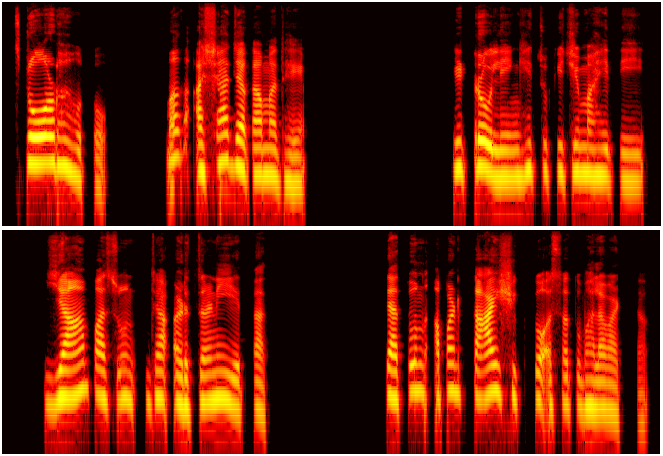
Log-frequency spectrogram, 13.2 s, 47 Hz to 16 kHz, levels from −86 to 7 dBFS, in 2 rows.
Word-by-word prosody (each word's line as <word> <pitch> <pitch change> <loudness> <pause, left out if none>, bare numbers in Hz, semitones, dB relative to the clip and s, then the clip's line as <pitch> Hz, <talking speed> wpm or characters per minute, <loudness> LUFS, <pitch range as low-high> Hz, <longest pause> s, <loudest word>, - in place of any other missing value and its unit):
Stored 240 0 +7
होतो. 200 -7 -4 0.6
मग 275 - -1
अशा 205 +6 +1
जगामध्ये 180 -8 0 1.5
ही 210 - 0
ट्रोलिंग, 170 -6 +3
ही 195 +3 -2
चुकीची 190 -1 -7
माहिती 170 -5 -4 0.7
यापासून 210 -2 +3 0.2
ज्या 200 +1 -1
अडचणी 185 +3 -1
येतात, 155 -2 -5 1.2
त्यातून 225 +4 +1
आपण 240 +3 -1
काय 215 +3 +6
शिकतो 200 -2 -5
असं 170 +1 -7
तुम्हाला 160 -2 -2
वाटतं? 135 -6 -9
190 Hz, 95 wpm, -22 LUFS, 170-215 Hz, 1.5 s, Stored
